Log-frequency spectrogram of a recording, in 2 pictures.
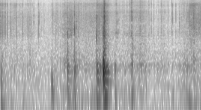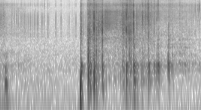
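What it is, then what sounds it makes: Frozen foam sponge. A metal fork repeatedly scratches the top of a frozen yellow foam sponge block, leaving marks, while a gloved hand steadies it. The result is a bright, dry, crackling scrape with irregular crunchy bursts, including a sharp louder snap near the end, over a quiet background.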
